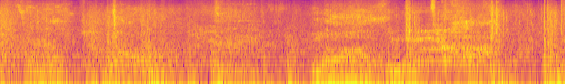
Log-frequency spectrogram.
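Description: A monster roars and growls deeply.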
